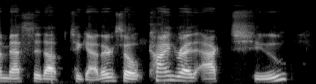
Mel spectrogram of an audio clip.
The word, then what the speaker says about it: Kindred: um i've been calling kind red because i don't wanna mess it up together so kind red act two how off am i from the actual pronunciation i mean that that's an english word so i think uh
